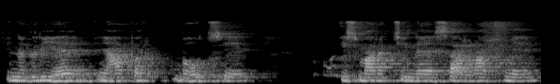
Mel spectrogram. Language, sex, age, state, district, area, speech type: Hindi, male, 60+, Uttar Pradesh, Chandauli, urban, spontaneous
